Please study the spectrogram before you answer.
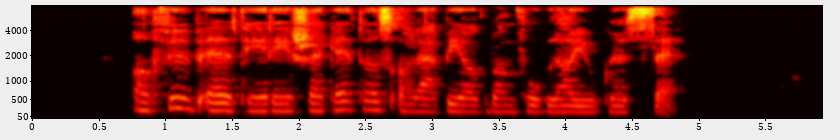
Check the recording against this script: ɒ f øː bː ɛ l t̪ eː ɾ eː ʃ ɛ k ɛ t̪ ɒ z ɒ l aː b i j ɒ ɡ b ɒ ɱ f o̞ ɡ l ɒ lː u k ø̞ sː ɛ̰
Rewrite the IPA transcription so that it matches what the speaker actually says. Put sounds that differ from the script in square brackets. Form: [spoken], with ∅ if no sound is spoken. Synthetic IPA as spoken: ɒ f øː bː ɛ l t̪ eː ɾ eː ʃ ɛ k ɛ t̪ ɒ z ɒ l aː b i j ɒ ɡ b ɒ ɱ f o̞ ɡ l ɒ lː u k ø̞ sː ɛ̰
